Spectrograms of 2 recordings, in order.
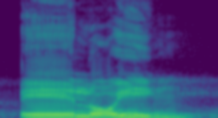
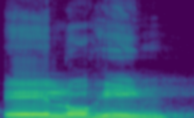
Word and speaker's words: Elohim: suena Así mismo suena Elohim esto como si fuera una una l entonces aquí le pusieron la e así e arriba suena como Elohim Elohim suena suena así Elohim suena Elohim para que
